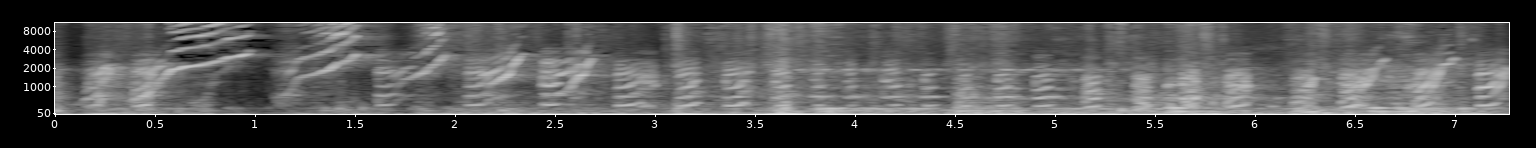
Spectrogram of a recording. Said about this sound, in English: This is a pet that you might have as a kid. It's a guinea pig. Yeah, guinea pig. Interesting sound they make, don't they? Cute little things, huh?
